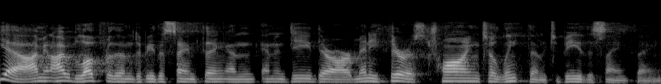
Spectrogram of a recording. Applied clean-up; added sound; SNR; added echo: neural mask model Resemble Enhance denoiser.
